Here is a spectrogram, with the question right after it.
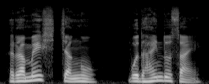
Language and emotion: Sindhi, neutral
